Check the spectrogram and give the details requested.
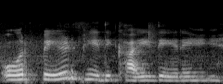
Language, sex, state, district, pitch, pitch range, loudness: Hindi, female, Punjab, Pathankot, 205 Hz, 185-225 Hz, -19 LUFS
